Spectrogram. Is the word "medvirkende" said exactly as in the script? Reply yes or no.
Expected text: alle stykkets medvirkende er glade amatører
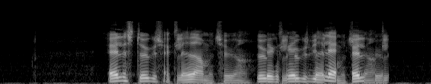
no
